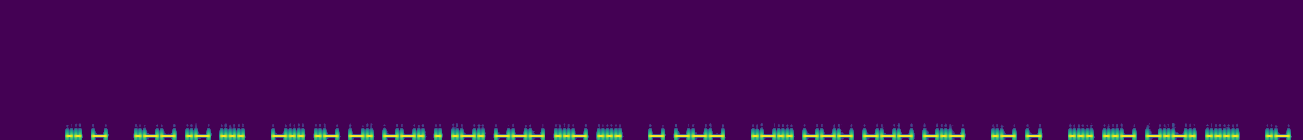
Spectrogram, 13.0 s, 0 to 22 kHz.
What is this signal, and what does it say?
Morse code, heard as a keyed tone, about 28 wpm, 700 Hz. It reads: IT WAS DANGEROUS TO LOOK AT SUCH A
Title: Sentences from Top 1300 Words 28wpm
